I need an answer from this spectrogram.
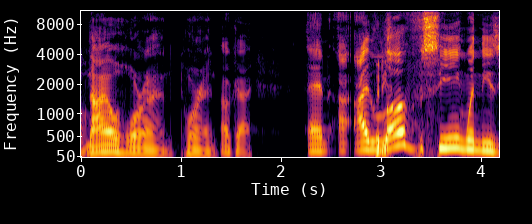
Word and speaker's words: Niall Horan: Niall Horan.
